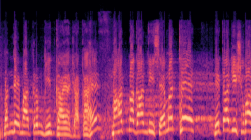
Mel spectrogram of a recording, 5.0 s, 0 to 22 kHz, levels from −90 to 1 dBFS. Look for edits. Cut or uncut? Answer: cut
